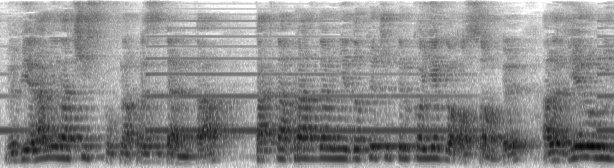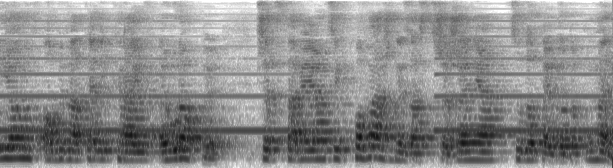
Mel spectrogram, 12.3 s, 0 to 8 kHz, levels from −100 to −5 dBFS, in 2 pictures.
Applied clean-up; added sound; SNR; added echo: none; Wind instrument, woodwind instrument; 13 dB; reverberation time 0.7 s.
